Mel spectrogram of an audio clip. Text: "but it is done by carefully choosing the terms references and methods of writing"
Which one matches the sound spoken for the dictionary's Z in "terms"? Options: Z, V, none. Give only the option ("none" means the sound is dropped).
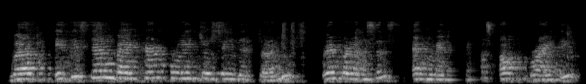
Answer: none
